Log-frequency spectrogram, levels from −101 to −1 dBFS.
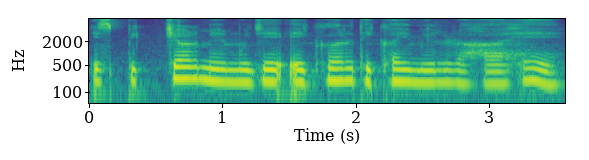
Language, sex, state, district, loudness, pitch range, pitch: Hindi, female, Arunachal Pradesh, Lower Dibang Valley, -15 LUFS, 180-205 Hz, 190 Hz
